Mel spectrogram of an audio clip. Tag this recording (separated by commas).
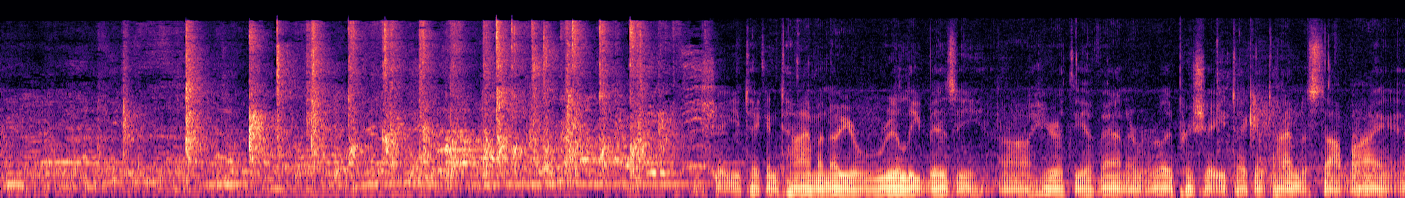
striking pool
